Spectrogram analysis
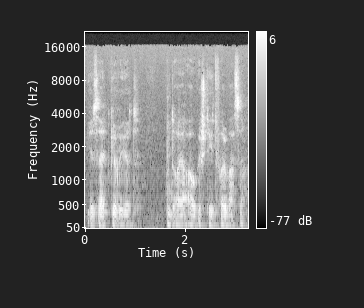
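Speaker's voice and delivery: low and hushed; hushed sympathy. Acted. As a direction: speak gently to someone in tears. Moved listener observes the teller's tears.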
